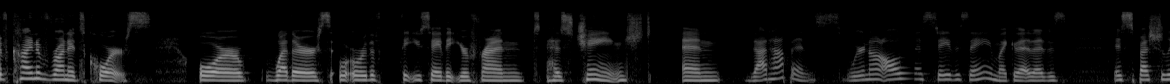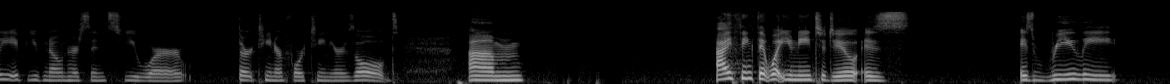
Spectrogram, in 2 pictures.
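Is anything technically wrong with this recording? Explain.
Yes, there are several faults.

From 3.79 to 4.01 s, about 0.2 s of audio is lost. A fading buzz or hiss fills the hole, then roughly 130 ms of silence. This is likely a long network dropout.

From 7.05 to 10.57 s, automatic gain rising is audible. The talker moved back near 7.0 s, and the level dropped about 10 dB. The gain control then raised the level about 4 dB, so voice and background swell together.

From 9.01 to 9.16 s, a burst of packet loss removes about 140 ms. The receiver stretches the last sound into a fading buzz or hiss. The audio then resumes further on.

From 17.28 to 17.93 s, repeated packet loss gives a choppy sound with pieces missing. Six gaps occur, the longest 172 ms. Over half of this stretch is patched-in sound.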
